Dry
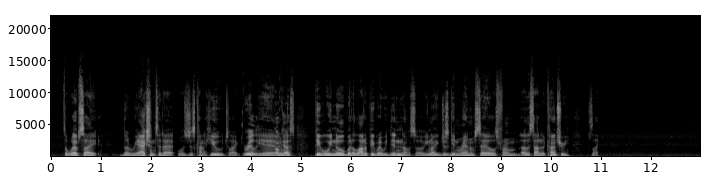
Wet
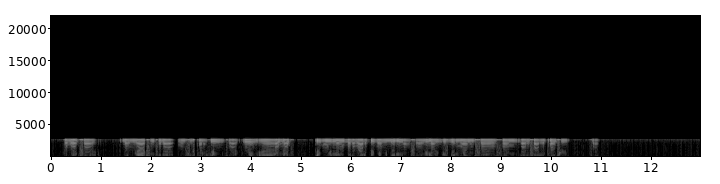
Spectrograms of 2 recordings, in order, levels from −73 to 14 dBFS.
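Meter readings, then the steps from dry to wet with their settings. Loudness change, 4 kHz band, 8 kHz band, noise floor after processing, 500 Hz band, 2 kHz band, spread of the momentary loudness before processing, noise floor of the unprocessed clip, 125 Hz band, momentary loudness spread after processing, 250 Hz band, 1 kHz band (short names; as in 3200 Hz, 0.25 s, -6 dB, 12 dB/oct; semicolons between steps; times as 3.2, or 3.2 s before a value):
-4.0 dB, under -25 dB, under -40 dB, -58 dBFS, -25.5 dB, +8.0 dB, 12 LU, -58 dBFS, -27.0 dB, 8 LU, -27.0 dB, -14.0 dB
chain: fixed phaser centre 350 Hz, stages 6; crackle 270/s -38 dBFS; half-wave rectifier; compressor, threshold -29 dBFS, peak gain reduction 13 dB; inverted band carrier 2600 Hz; gain +5.5 dB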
